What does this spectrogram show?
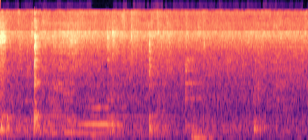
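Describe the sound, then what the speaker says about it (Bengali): Onions frying with whole garam masala in a pan over lowered heat, a continuous close sizzle with a few knocks and scrapes of a spoon against the pan. "পেঁয়াজটাকে ভালো করে ভেজে নিচ্ছি"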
